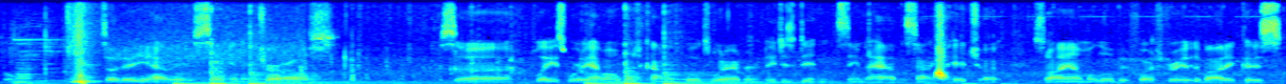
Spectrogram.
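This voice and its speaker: A man's voice: deep voice, level tone, normal speed. A man vlogging casually to camera and friends, joking in loose slang and swearing freely. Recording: music behind the voice.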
